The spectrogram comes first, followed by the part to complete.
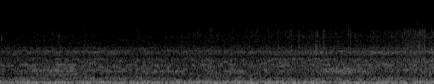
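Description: Steady low rumble of a car's engine and road noise heard from inside the cabin, with no distinct events.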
